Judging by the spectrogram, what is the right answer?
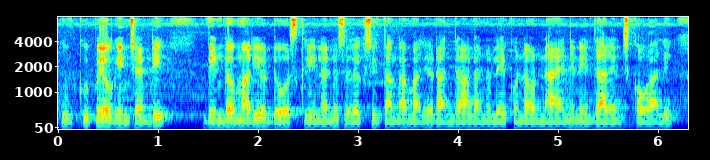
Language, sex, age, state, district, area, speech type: Telugu, male, 18-30, Telangana, Vikarabad, urban, spontaneous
